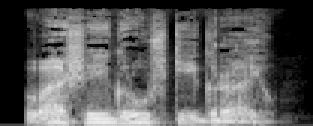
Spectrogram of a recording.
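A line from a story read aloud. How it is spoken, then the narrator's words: Angry mutter. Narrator (Russian): сердито буркнул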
